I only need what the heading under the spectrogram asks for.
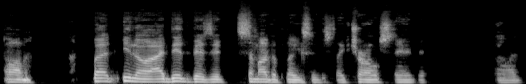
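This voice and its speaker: A middle-aged Liberian chef speaks unhurriedly in a low-leaning voice, with no room sound around him. As an interview guest in casual conversation, he's easygoing and talks through his food with many examples and fillers.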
